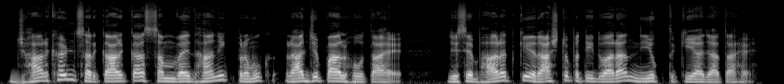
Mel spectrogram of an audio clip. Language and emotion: Hindi, neutral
